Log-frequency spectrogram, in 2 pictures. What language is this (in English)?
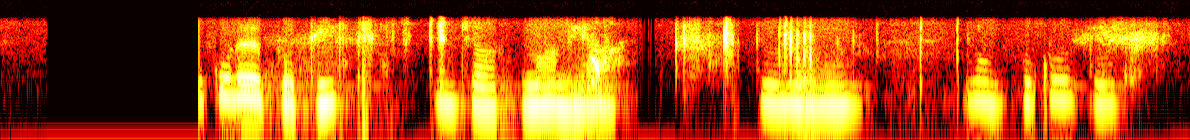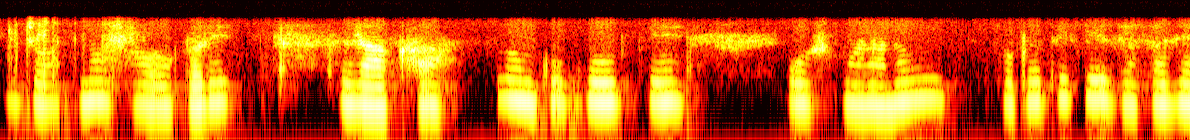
Bangla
